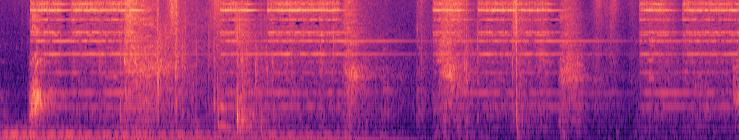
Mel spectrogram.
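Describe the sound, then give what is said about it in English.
A telephone bell rings in a series of shrill, jangling bursts separated by brief pauses, with a steady low hum underneath and no voices. “Answer that, please”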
